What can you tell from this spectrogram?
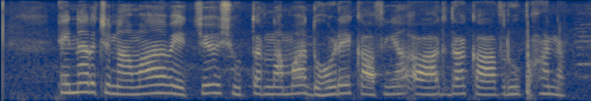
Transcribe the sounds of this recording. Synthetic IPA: ɪnãːɾət͡ʃnaːʋãːʋɪt͡ʃʃuːt̪ːəɾnaːmãːd̪ʱoːɽeːkaːfʰiːãːʔaːd̪d̪aːkaːʋɾuːphən

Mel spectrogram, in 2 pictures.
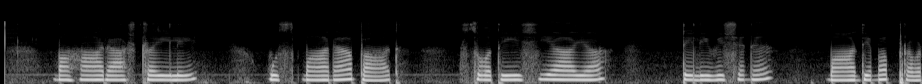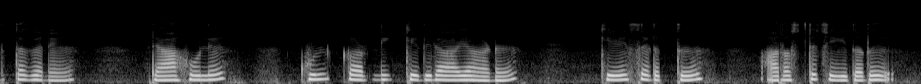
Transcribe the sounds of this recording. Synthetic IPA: mɐhaːɾaːʂʈrɐjile̞ | usmaːnaːbaːd̪ | sʋɐd̪eːɕijaːjɐ | ʈe̞liʋiʂɐnɨ | maːd̪ʱjɐmɐprɐʋɐrt̪ɐɣɐnɨ | ɾaːhul | kuɭkɐrɳikʲːe̞ðiɾaːjaːɳɨ | ke̞ːse̞ɽut̪ːɨ | ɐ̰rɐsʈɨt͡ɕe̞jt̪ɐðɨ

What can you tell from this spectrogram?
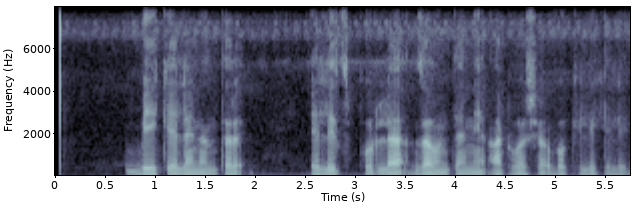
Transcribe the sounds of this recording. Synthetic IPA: biːkelanənt̪əɾ | eliːt͡spuɾljad͡zauːnt̪janːiːʔaʈʰʋəɾʂə̰ʋəkiliːkeliː

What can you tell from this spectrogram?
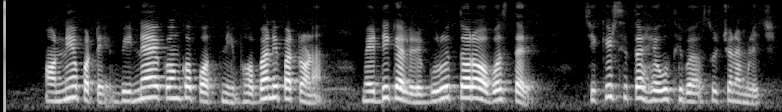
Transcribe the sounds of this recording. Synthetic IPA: ɔnjɔpɔʈebinjajɔkɔŋkɔpɔt̪nibʱɔbanipaʈɔɽ̃a̰ | meɖikalɔɾeɡuɾut̪ːɔɾɔːbɔst̪ʰaɾḛ | t͡ʃikiʈsit̪ɔɦewt̪ʰibasut͡ʃɔnamiɭit͡ʃʰi̥

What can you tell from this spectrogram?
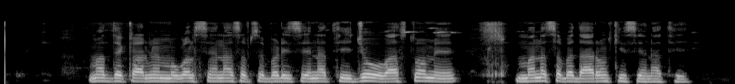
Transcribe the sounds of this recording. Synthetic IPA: məd̪ʱjəkaːlmẽːmoːɡəlseːnaːsəbseːbəɽiːseːnaːt̪ʰiːd͡ʒoːʋaːst̪õːmẽː | mənəsəbəd̪aːɾõːkiːseːnaːt̪ʰiː

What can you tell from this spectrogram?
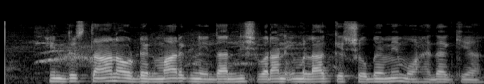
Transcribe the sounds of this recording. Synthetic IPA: hɪ̃nd̪ʊst̪aːnɔːɾɖeːnmaːɾkned̪aːnɪʃʋəɾaːnɪmlaːɡkeʃoːbemẽmʊaːɦɪd̪akijaː

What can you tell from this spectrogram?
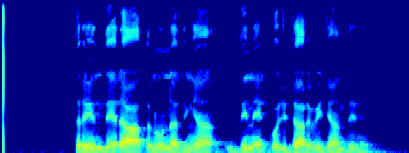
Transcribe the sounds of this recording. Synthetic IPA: t̪ɾẽːnd̪eːɾaːt̪nũːnəd̪ɪjãːd̪ɪnẽːkʊd͡ʒɖəɾʋiːd͡ʒãːnd̪eːnḛː

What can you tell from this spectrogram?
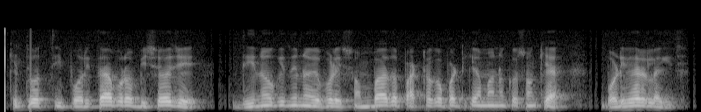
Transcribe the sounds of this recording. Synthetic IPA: kint̪uɔt̪ipɔɾit̪abɔɾɔbisɔjɔd͡ʒe | d̪inɔkid̪inɔebʱɔɭesɔmbad̪ɔpaʈʰːɔkɔpaʈikamanɔŋkɔsɔŋkʰja | bɔɽibʱaɾɔlaɡit͡ʃʰi̥

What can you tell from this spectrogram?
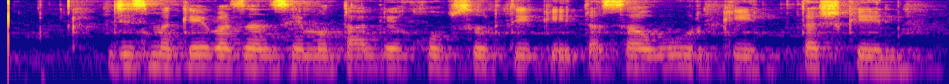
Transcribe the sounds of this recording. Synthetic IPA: d͡ʒɪsmkeʋɐzənsemʊt̪aːlːɪqxuːbsuːɾt̪ikit̪ɐsəwʊɾkit̪ɐʃkiːl

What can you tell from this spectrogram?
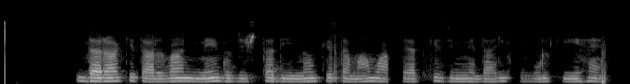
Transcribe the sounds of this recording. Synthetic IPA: d̪ɐɾaket̪aːlbaːnːeɡʊzɪʃt̪ad̪inõket̪ɐmaːmʋaːqeaːt̪kizɪmːed̪aːɾiqʊbuːlkiɦɛ̃ː

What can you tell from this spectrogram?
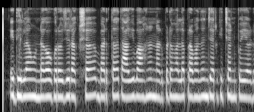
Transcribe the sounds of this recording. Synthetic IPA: id̪iːlaːuɳɖɐɡaːɔkɐɾo̞ːd͡ʒuɾɐkʂɐbʱɐɾt̪ɐt̪aːɡiʋaːɦɐnɐmnɐɽupɐɽɐmʋɐlːɐpɾɐmaːd̪ɐmd͡ʒɐɾiɡit͡ʃɐnipɔːjaːɽu

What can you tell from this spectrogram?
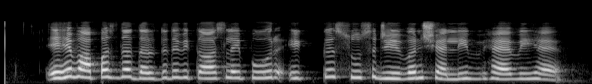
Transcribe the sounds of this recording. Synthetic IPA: ɪɦʋaːpəsd̪aːd̪əɾd̪d̪eːʋɪkaːsləiːpʊːɾɪksʊsd͡ʒiːʋənʃɛːliːɦɛːʋiːɦɛː

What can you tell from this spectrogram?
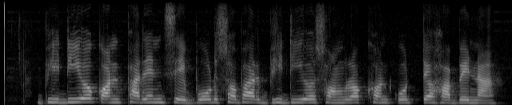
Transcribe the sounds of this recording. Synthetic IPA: bʱiɖiokɔnfʰaɾenseboɾɖʃɔbʱaɾbʱiɖioʃɔŋɾokʰːonkoɾt̪eɦɔbena

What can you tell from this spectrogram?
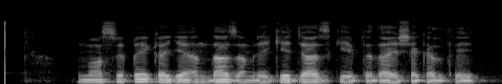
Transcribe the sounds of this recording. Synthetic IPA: moːsiqekajeɐ̃nd̪aːzɐmɾiːkid͡ʒaːzkiɪb̚t̪ɪd̪aːiʃɐkəlt̪ʰeː

